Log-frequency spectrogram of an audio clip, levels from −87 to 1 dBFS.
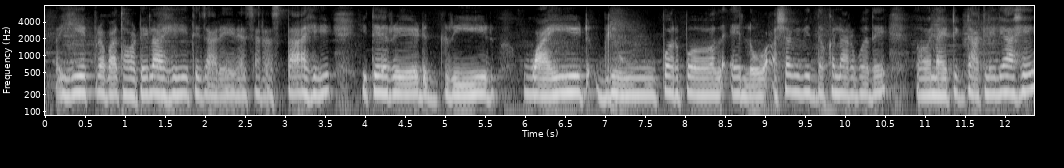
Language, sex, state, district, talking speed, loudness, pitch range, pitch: Marathi, male, Maharashtra, Pune, 110 wpm, -21 LUFS, 195-215 Hz, 205 Hz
